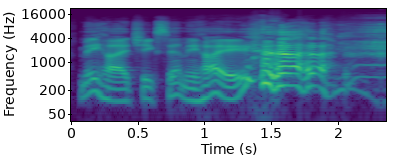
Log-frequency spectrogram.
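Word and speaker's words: Mihaly Csikszentmihalyi: I know how to pronounce his name, which is like 80% of why I'll say it. Mihai Csikszentmihalyi.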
